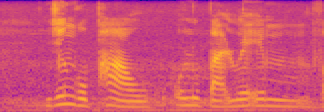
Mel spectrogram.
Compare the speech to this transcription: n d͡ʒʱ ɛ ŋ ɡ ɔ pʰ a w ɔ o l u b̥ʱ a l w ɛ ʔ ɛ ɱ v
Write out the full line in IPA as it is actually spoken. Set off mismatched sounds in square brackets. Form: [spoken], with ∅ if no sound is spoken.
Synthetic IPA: n d͡ʒʱ ɛ ŋ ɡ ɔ pʰ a w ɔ o l u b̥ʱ a l w ɛ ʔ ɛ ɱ v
